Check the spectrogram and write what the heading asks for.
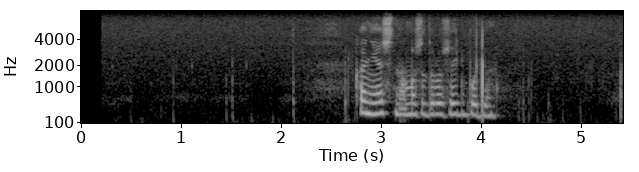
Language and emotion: Russian, neutral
